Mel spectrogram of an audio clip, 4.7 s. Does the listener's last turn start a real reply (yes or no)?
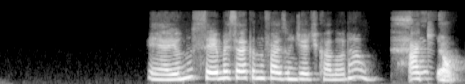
no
